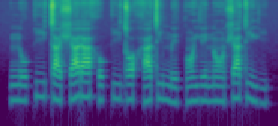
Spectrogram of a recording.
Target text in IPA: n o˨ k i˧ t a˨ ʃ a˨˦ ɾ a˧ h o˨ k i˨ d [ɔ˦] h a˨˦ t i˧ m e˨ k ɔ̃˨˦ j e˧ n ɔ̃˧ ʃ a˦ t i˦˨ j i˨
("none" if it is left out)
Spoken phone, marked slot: ɔ˨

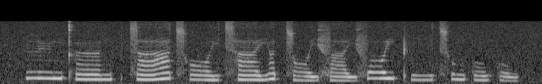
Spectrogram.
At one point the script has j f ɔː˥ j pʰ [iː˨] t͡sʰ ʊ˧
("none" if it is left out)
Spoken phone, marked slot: iː˨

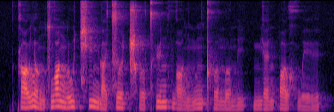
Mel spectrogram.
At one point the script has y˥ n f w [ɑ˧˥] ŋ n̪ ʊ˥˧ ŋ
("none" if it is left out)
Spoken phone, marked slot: ɑ˨˩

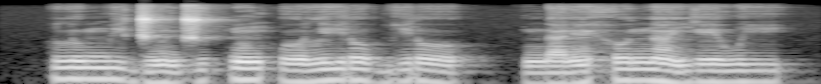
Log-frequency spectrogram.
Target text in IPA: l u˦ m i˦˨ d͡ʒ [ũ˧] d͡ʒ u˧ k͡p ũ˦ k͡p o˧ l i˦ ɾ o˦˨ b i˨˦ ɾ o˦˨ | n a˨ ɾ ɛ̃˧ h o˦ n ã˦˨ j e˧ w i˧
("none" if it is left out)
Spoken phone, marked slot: ũ˨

